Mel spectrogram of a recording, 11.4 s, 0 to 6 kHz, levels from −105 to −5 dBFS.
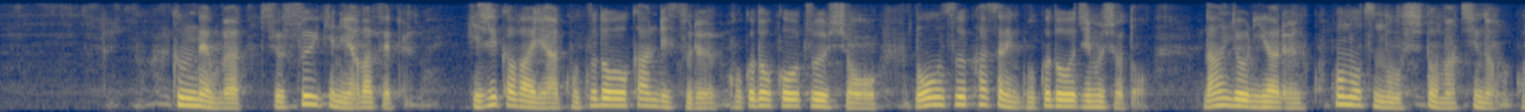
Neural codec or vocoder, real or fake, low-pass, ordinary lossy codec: autoencoder, 22.05 kHz, a latent of 192 numbers a frame, VITS, trained on one speaker; fake; 5.4 kHz; none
